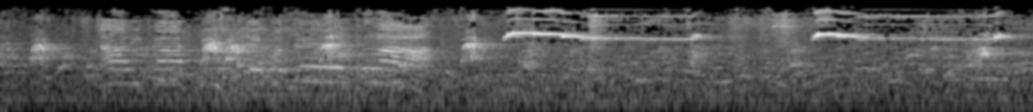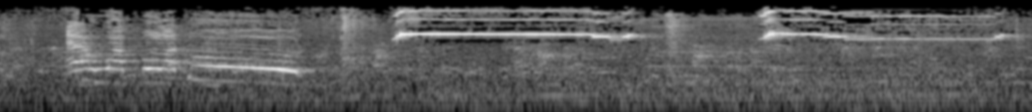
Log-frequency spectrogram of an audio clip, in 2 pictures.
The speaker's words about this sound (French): Et là, en l'occurrence, chez ce personnage, la force tient dans le fait qu'il produit un sifflement extrêmement caractéristique.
